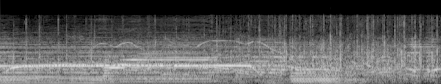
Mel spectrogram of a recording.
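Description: A live band's closing chord on keyboards and guitars held and ringing out, with the crowd cheering and whistling over it; the chord dies away about three seconds in, leaving applause and cheers.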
